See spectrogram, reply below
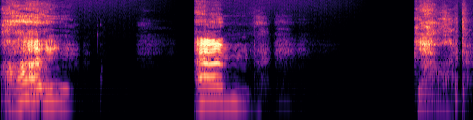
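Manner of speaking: very loud, booming, odd beast-like voice. Narrator voicing a strange voice from the back of a dark stable: odd animal-like voice. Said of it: "an odd voice that almost sounds like it's coming from an animal".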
